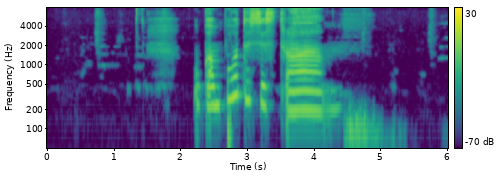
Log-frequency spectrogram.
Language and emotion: Russian, sad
